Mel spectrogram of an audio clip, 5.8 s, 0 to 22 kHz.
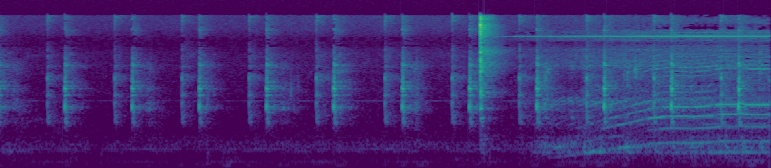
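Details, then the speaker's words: V2 Alfariss gate motor, set up for the left-hand side with no safety beams, entering autoset: steady clicking about twice a second, then a rising hum as it begins its normal learning run to the rack magnets. "so that's saying escape we're going to go up until we see a p p r and once i press ok here you can hear it clicking"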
